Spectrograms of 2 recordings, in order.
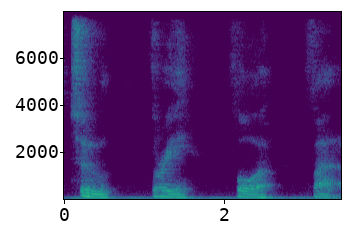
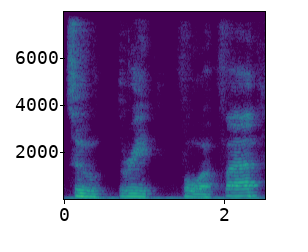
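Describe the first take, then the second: First: The numbers are counted slowly. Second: The numbers are counted quickly.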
